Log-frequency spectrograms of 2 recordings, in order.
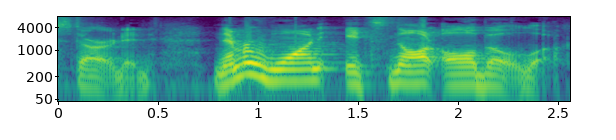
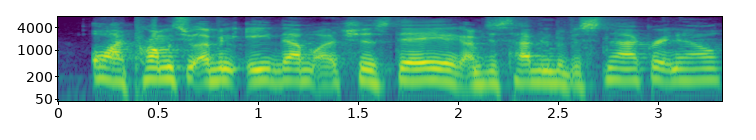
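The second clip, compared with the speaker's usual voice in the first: mock embarrassed girl voice, higher pitch; 4 semitones higher than usual. Retelling a friend caught eating a donut: imitating an embarrassed girl. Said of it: "all embarrassed".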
